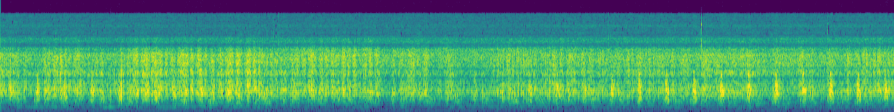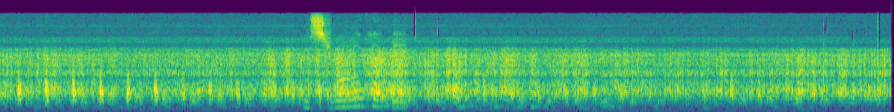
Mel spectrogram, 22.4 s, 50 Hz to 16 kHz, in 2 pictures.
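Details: Fast, soft whooshing pulses under steady hiss, picked up on a new home fetal Doppler at 10 weeks 2 days of a surrogacy pregnancy; early fetal heartbeat on Doppler.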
